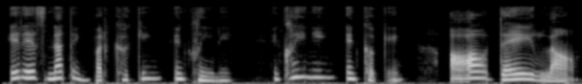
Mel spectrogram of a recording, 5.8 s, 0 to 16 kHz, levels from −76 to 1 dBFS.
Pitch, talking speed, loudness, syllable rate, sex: 230 Hz, 145 wpm, -21 LUFS, 4.0 syllables/s, female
